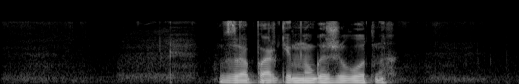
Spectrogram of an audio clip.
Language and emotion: Russian, neutral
